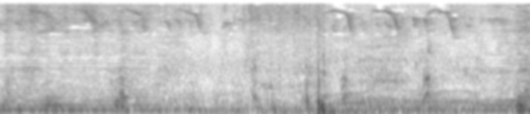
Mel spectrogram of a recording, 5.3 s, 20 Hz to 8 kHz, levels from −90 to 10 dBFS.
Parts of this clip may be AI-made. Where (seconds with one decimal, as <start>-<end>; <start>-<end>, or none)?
0.0-1.6; 4.8-5.3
